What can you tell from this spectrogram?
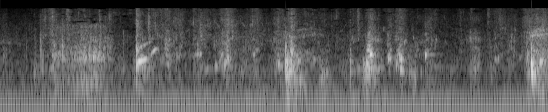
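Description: Canteens being filled at a water hole: a steady wash of gurgling, sloshing water broken by several louder splashes and bubbling bursts, with no talking.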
